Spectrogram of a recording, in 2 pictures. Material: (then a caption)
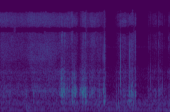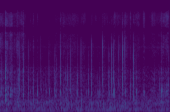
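Cotton. Long nails scratch and tap a cream woven cotton rug with dark dotted stripes. Louder bursts of dry, rough scratching come first, then a steady run of quick, light taps and soft scrapes over a faint background hiss.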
